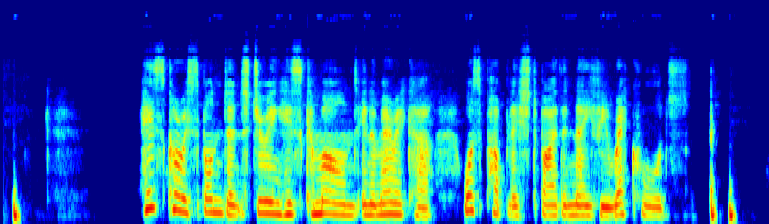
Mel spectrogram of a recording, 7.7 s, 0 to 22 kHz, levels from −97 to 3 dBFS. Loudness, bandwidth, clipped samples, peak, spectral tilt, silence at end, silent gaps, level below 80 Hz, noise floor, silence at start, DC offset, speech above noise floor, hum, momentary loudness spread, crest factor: -19 LUFS; 7.6 kHz; under 0.1%; -4 dBFS; -6.5 dB/octave; 0.35 s; 1.14-1.29 s; -62 dBFS; -72 dBFS; 0.1 s; under 0.1%; 54 dB; none; 9 LU; 16 dB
